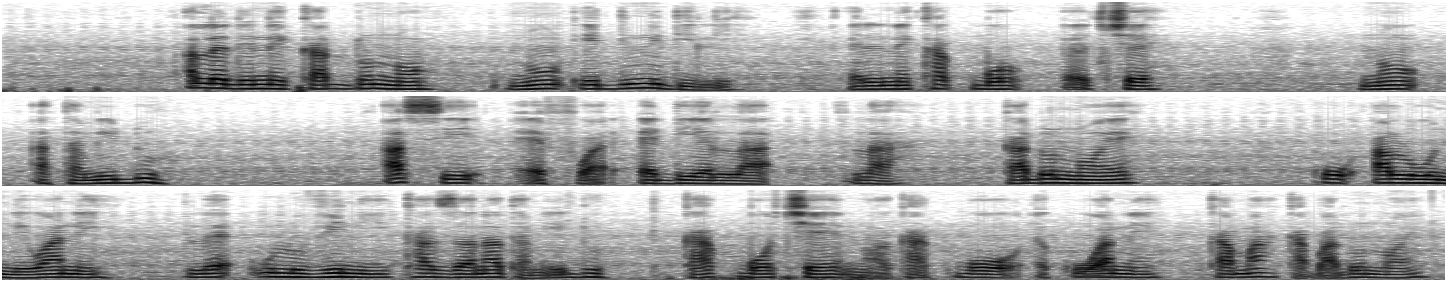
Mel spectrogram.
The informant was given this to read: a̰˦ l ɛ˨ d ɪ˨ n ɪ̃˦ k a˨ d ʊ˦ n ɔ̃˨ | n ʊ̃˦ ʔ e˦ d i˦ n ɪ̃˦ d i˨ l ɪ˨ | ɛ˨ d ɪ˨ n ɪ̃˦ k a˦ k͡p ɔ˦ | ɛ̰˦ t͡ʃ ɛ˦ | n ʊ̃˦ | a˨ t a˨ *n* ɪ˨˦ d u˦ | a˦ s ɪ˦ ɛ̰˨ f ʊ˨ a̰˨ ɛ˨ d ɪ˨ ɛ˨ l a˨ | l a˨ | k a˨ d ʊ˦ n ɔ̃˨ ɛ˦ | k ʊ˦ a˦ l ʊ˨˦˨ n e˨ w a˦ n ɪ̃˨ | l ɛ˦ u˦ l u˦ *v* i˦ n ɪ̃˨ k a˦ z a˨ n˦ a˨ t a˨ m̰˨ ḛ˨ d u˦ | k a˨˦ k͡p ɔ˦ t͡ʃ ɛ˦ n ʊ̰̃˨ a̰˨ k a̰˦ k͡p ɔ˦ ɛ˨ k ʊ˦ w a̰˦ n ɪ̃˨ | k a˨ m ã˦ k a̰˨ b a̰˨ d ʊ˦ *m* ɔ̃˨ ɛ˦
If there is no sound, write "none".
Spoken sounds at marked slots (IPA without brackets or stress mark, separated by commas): m, v, n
